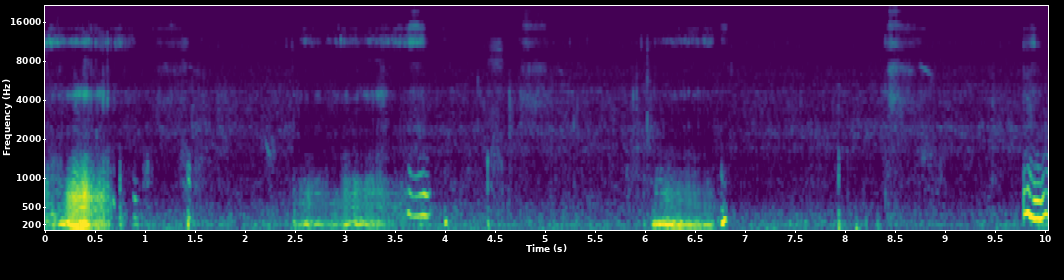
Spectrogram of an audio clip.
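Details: Sleeping dog snoring softly, recorded 5-24-2022, with faint rasping breaths and short squeaky whimpers between them in a quiet room.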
